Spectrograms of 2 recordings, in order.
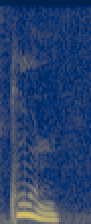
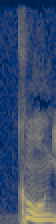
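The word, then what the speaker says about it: Kung (กุ้ง): Kung. – Kung, yes. You did have the pronunciation right.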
